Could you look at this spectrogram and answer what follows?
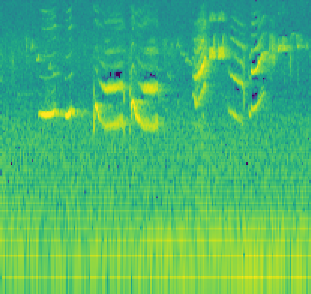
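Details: Atop a pear tree, a male Common Blackbird (Turdus merula) sings short fluted whistles that slide up and down, quickly followed by bright, high, chattering twitters, with a faint low rumble beneath.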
